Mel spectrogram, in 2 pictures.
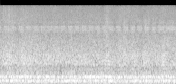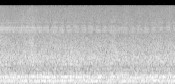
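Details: Swarm of bees out of its hive, a constant layered buzz of many wings, low droning tones holding steady with slight flickers of closer passing bees, no other sounds clear.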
